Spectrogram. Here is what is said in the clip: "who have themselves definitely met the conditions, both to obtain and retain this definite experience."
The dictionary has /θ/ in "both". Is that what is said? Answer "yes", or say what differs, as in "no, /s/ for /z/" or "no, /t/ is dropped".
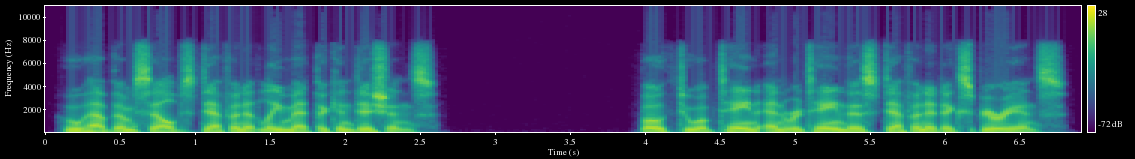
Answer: yes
